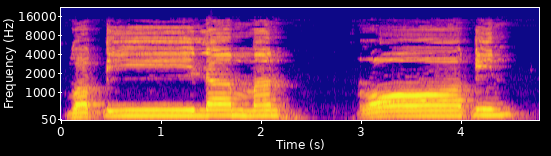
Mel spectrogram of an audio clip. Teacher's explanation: جی قاف کو پر بھی کرنا ہے، یہ حروف مستعلیہ ہے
